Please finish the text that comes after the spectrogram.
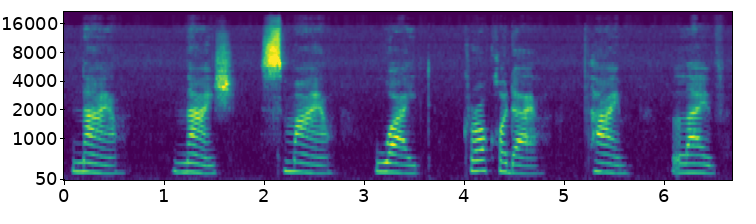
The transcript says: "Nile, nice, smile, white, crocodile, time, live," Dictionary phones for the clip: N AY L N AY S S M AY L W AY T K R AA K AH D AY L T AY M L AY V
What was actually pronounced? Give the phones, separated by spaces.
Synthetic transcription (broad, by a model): N AY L N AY SH S M AY L W AY T K R AA K AH D AY L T AY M L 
